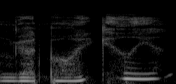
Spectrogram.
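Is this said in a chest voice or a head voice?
chest. It is said in a deeper, fuller chest voice. The speaker calls it right. "my chest voice needs to be like unlocked"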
